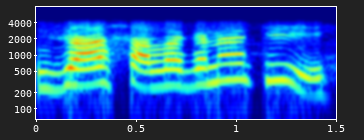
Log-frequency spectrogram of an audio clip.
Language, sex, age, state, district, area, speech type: Assamese, female, 60+, Assam, Majuli, urban, conversation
